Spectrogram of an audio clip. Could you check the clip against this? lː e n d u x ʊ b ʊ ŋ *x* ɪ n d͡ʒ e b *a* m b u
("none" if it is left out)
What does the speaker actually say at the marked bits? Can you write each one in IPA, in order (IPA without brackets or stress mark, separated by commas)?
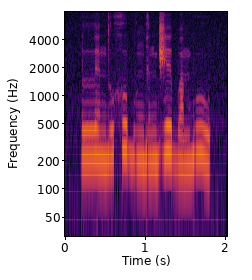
ɡ, a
